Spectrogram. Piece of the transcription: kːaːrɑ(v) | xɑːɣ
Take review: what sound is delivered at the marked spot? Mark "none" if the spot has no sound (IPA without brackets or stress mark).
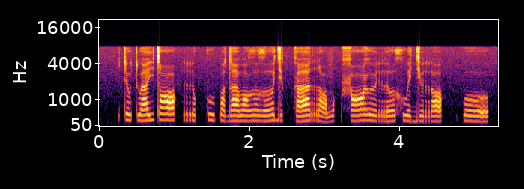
v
